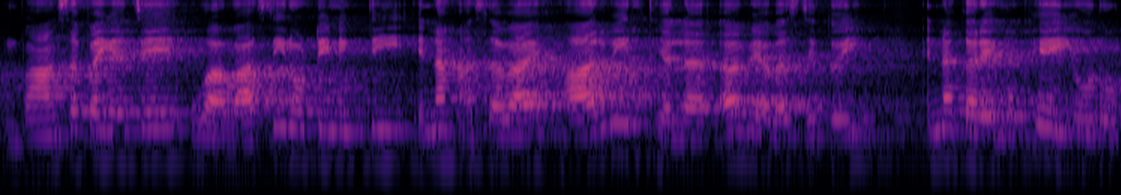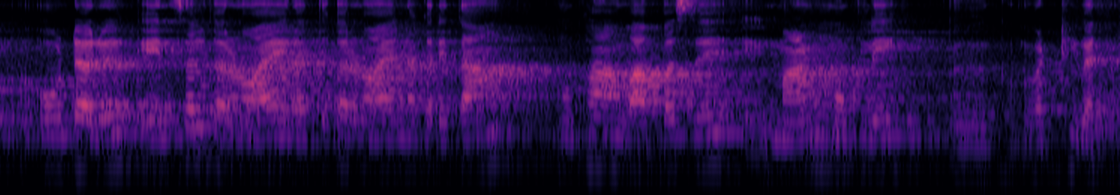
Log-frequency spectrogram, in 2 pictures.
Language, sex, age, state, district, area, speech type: Sindhi, female, 45-60, Gujarat, Junagadh, rural, spontaneous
